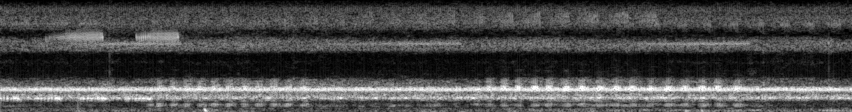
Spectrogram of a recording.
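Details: Rice-field frogs at midnight give a fast, stuttering pulsed trill through the second half, while a continuous whining insect background and two high chirps near the start fill the air.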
